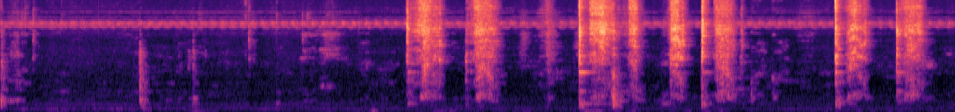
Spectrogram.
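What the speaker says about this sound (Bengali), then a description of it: "আমি চালের গুঁড়িটা ভালো করে ভেজে নিচ্ছি" Irregular bursts of scraping and stirring as rice flour dry-roasts in a pan, close by, with short pauses between strokes and a faint steady whine in the background.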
